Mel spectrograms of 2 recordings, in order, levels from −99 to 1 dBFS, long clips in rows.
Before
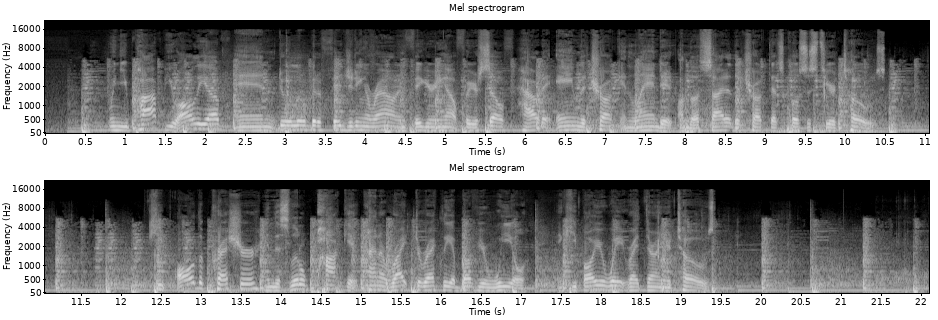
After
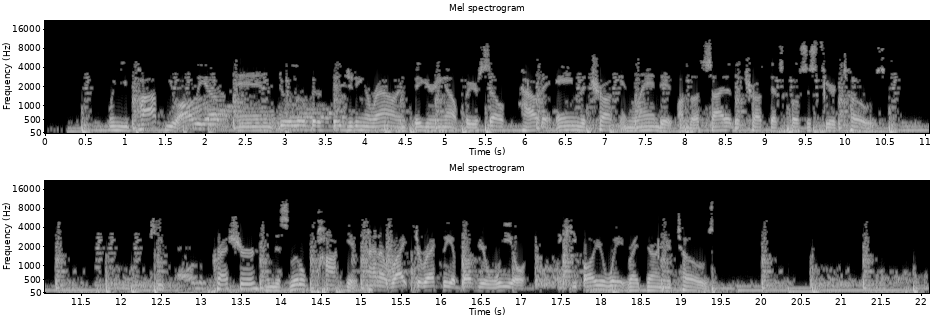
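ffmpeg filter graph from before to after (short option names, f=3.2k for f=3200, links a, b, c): -filter_complex "[0:a]asettb=1/sr,asplit=3[a][b][c];[a]atrim=end=1.594[d];[b]atrim=start=1.59:end=3.77,asetpts=PTS-STARTPTS,afade=t=in:d=0.004:c=qsin,afade=t=out:st=2.176:d=0.004:c=qsin,lowshelf=f=120:g=-8.5,bandreject=f=174.3:t=h:w=4,bandreject=f=348.6:t=h:w=4,bandreject=f=522.9:t=h:w=4,bandreject=f=697.2:t=h:w=4,bandreject=f=871.5:t=h:w=4,bandreject=f=1.0458k:t=h:w=4,bandreject=f=1.2201k:t=h:w=4,bandreject=f=1.3944k:t=h:w=4,bandreject=f=1.5687k:t=h:w=4,bandreject=f=1.743k:t=h:w=4,bandreject=f=1.9173k:t=h:w=4,bandreject=f=2.0916k:t=h:w=4,asplit=7[e][f][g][h][i][j][k];[f]adelay=100,afreqshift=140,volume=-11.5dB[l];[g]adelay=200,afreqshift=280,volume=-16.7dB[m];[h]adelay=300,afreqshift=420,volume=-21.9dB[n];[i]adelay=400,afreqshift=560,volume=-27.1dB[o];[j]adelay=500,afreqshift=700,volume=-32.3dB[p];[k]adelay=600,afreqshift=840,volume=-37.5dB[q];[e][l][m][n][o][p][q]amix=inputs=7:normalize=0,atrim=end_sample=96138[r];[c]atrim=start=3.766[s];[d][r]acrossfade=d=0.004:c1=hsin:c2=qsin[t];[t][s]acrossfade=d=0.004:c1=qsin:c2=hsin,asettb=1/sr,asplit=3[u][v][w];[u]atrim=end=12.624[x];[v]atrim=start=12.62:end=13.16,asetpts=PTS-STARTPTS,afade=t=in:d=0.004:c=qsin,afade=t=out:st=0.536:d=0.004:c=qsin,lowpass=f=4.3k:w=0.5412,lowpass=f=4.3k:w=1.3066,aeval=exprs='(tanh(31.6*val(0)+0.35)-tanh(0.35))/31.6':c=same,asplit=2[y][z];[z]adelay=47,volume=-4.5dB[aa];[y][aa]amix=inputs=2:normalize=0,atrim=end_sample=23814[ab];[w]atrim=start=13.156[ac];[x][ab]acrossfade=d=0.004:c1=hsin:c2=qsin[ad];[ad][ac]acrossfade=d=0.004:c1=qsin:c2=hsin,asettb=1/sr,asplit=3[ae][af][ag];[ae]atrim=end=15.154[ah];[af]atrim=start=15.15:end=17.82,asetpts=PTS-STARTPTS,afade=t=in:d=0.004:c=qsin,afade=t=out:st=2.666:d=0.004:c=qsin,acontrast=41,highpass=440,lowpass=5k[ai];[ag]atrim=start=17.816[aj];[ah][ai]acrossfade=d=0.004:c1=hsin:c2=qsin[ak];[ak][aj]acrossfade=d=0.004:c1=qsin:c2=hsin,afftfilt=real='re*gte(hypot(re,im),0.0631)':imag='im*gte(hypot(re,im),0.0631)':win_size=1024:overlap=0.75,acompressor=threshold=-24dB:ratio=2.5,volume=-1.5dB"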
